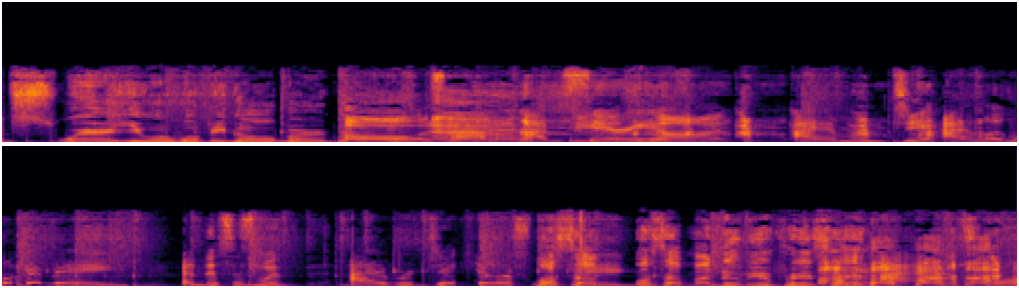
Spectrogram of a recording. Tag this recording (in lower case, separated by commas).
music, speech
